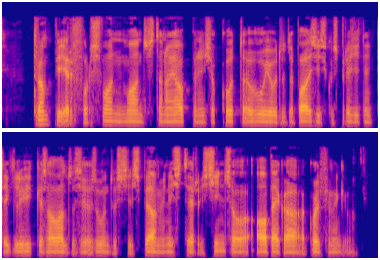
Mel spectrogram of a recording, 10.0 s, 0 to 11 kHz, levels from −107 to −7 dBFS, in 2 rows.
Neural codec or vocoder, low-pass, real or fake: none; 7.2 kHz; real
